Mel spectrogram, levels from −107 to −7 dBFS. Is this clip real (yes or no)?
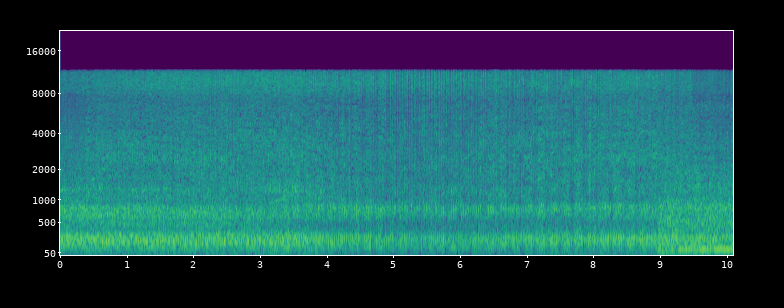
yes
